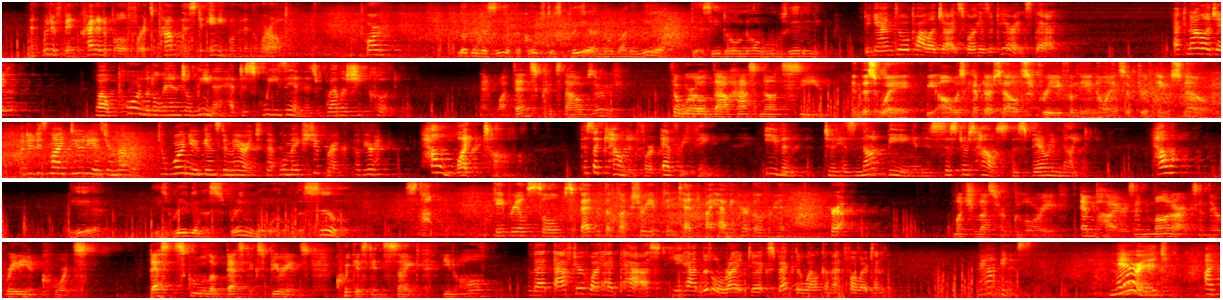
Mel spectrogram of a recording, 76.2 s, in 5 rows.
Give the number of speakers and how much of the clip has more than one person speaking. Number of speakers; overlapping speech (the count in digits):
7, no overlap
